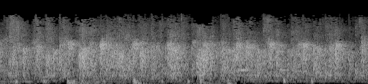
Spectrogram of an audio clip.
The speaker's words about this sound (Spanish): Sí, sí, un aplauso, un eh, aplauso para ellos.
